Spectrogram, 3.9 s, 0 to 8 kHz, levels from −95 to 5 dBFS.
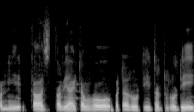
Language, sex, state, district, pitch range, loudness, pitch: Hindi, male, Uttar Pradesh, Etah, 95-100 Hz, -22 LUFS, 100 Hz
